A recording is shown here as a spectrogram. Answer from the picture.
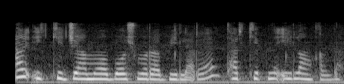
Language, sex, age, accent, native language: Uzbek, female, 19-29, Samarqand, Uzbek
